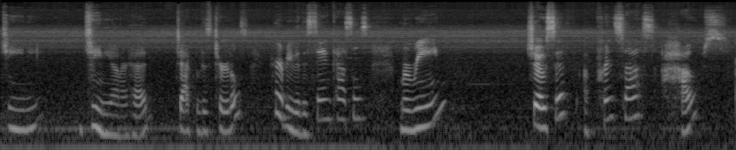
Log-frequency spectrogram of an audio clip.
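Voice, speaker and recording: A woman reading a picture book aloud to young children in an expressive, deliberate storytelling style, adding asides for her listeners. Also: fairly high pitch, a little hiss or hum, poor audio.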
